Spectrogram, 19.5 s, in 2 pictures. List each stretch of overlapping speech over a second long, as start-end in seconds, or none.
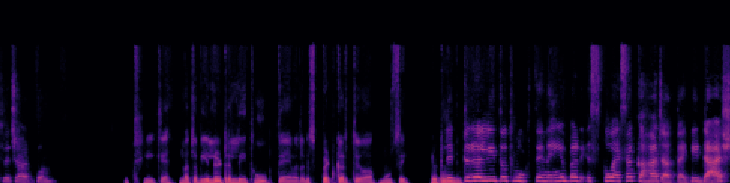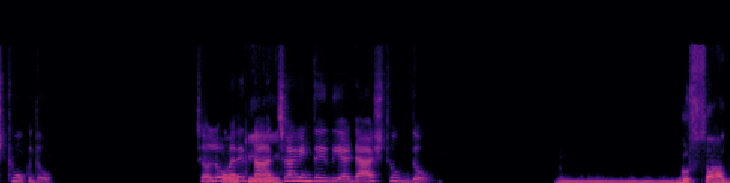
none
